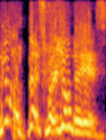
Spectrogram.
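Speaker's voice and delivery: shrill, very high, loud screaming outburst. Reenacting game dialogue about a beast heading for the church: imitating a character screaming. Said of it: "just to hear him scream at random times".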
